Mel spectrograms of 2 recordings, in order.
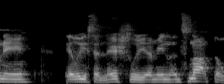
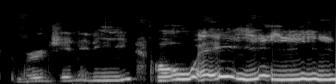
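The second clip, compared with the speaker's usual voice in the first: very high, stretched-out, swooping heroic shout; 10 semitones higher, 6 dB louder than usual. Retelling how a friend would channel Mermaid Man: imitating a friend's Mermaid Man-style shout. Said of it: "And he would say it like that".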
